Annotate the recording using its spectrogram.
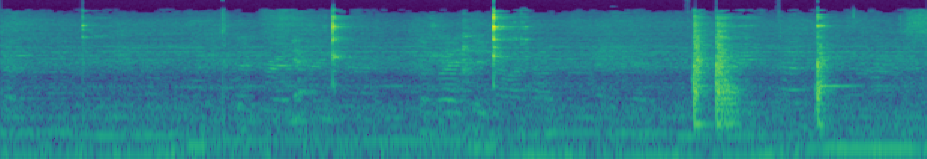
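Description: Metal cutlery clinking against a ceramic bowl: a handful of sharp clinks, the loudest two close together near the end, over a steady low hum.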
